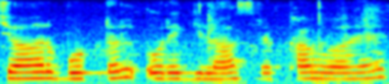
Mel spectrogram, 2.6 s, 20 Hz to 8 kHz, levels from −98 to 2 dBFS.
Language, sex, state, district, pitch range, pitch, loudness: Hindi, female, Haryana, Jhajjar, 210-225 Hz, 215 Hz, -16 LUFS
